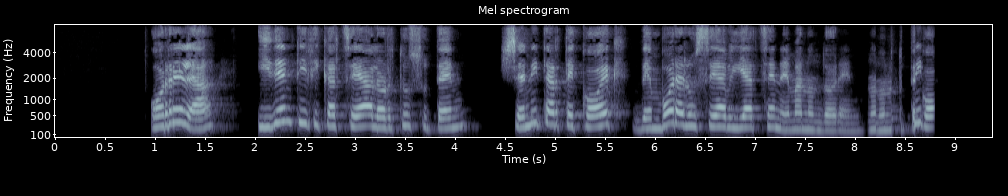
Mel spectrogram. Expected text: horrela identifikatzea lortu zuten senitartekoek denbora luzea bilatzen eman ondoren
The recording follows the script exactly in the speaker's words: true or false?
false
